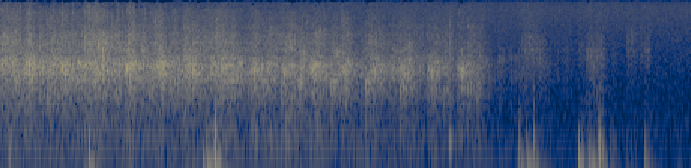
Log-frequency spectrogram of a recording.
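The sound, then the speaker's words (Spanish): A church audience claps as an offering of praise to God, a dense wash of applause that fades out after a few seconds, leaving a few scattered thumps. “Ofrenda de palmas al Señor.”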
